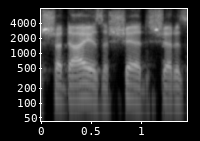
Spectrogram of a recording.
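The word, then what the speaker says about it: Shaddai: many names for God one of them is Shai which actually etymologically is probably uh connected to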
